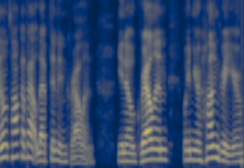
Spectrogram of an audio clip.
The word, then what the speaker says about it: ghrelin: Well, they don't talk about leptin and ghrelin. Ghrelin, when you're hungry, your hunger signals, right? Ghrelin sounds like the word growling.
